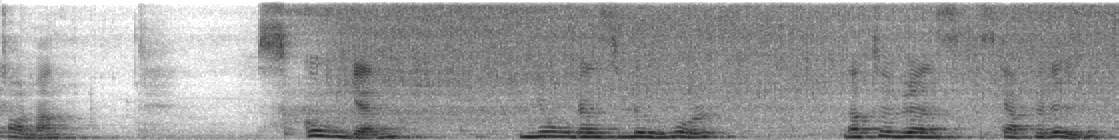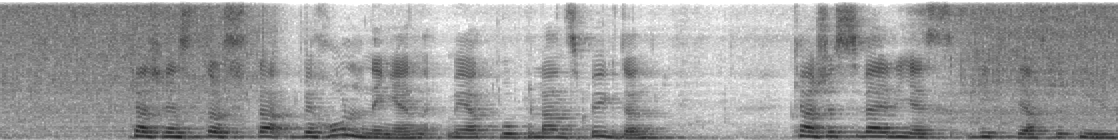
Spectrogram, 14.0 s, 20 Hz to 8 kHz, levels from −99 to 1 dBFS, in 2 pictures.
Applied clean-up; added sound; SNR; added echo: none; Water tap, faucet; 14 dB; reverberation time 0.6 s.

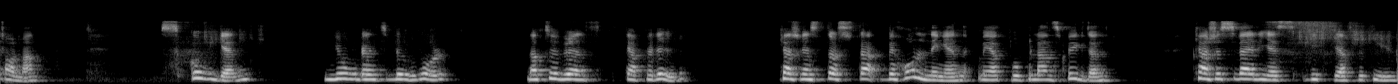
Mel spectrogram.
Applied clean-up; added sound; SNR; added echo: neural mask model DeepFilterNet 3.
